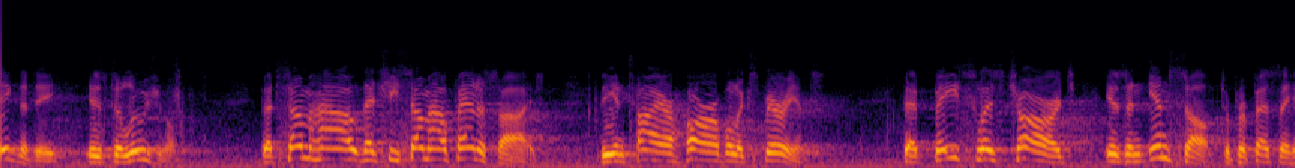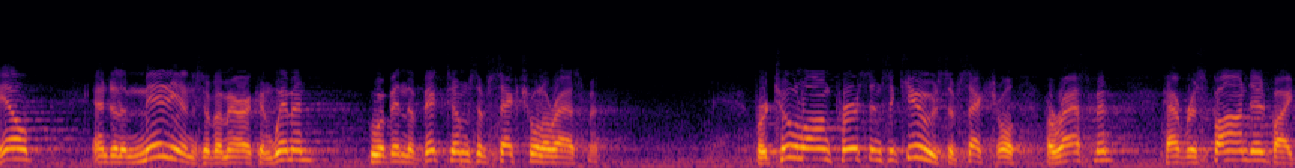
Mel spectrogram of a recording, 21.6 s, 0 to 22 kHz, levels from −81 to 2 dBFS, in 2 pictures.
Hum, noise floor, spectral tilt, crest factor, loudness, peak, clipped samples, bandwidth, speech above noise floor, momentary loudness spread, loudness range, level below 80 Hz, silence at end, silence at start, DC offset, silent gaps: none; -44 dBFS; -10 dB/octave; 14 dB; -20 LUFS; -6 dBFS; under 0.1%; 4.1 kHz; 25 dB; 8 LU; 2 LU; -46 dBFS; 0 s; 0 s; under 0.1%; none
